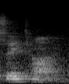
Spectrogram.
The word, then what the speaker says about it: Satan: This, and the pronunciation is Satan.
